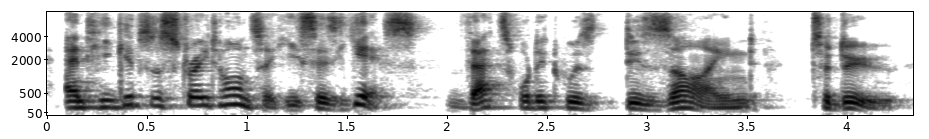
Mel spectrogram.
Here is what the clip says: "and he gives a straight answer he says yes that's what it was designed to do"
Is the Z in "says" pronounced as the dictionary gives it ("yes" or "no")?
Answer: yes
